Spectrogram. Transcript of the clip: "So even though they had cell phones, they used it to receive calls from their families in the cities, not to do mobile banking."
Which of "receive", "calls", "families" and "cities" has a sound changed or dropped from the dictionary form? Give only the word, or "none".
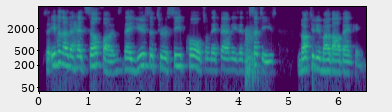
none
